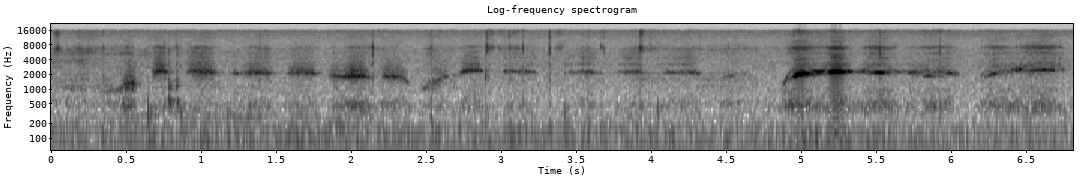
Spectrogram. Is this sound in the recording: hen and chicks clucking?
no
